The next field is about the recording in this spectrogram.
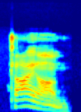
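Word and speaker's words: Taillon: But Tayon, Tom, how do you say that? Tayon, yeah. Tyon. Dave, like tie one on.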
